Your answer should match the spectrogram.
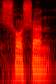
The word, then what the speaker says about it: শ্মশান: শব্দের শুরুতে যখন ম ফলা থাকবে সেটা হচ্ছে এটা কি শব্দের শুরুতে যদি ম ফলা থাকে সেটার উচ্চারণ কিসের মতো হবে, অ এর মতো হবে। যেমন এই যে শ্মশান, তারপর স্মরণ ইত্যাদি।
